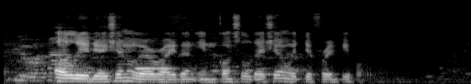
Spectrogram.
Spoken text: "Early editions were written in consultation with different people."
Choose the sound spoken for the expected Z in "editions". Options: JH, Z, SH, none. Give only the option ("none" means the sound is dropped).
none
